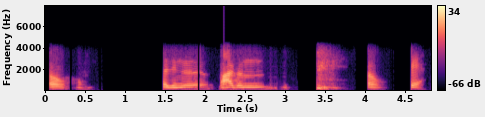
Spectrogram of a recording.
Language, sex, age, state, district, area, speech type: Bodo, male, 45-60, Assam, Kokrajhar, urban, conversation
